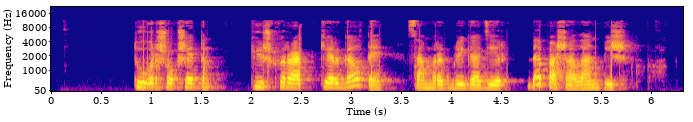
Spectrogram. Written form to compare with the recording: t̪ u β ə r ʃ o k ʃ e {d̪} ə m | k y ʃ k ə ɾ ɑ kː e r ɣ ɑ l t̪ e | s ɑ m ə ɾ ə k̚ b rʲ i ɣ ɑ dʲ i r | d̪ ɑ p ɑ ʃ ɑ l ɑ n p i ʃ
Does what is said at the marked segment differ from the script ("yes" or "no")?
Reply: yes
